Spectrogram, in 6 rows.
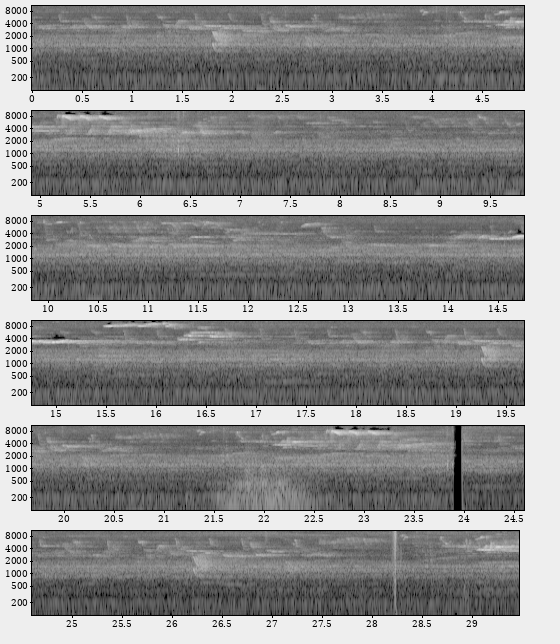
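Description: Birds chirping and calling, short high trills and whistles coming every few seconds over a steady low background noise. A brief low rumble comes about 22 seconds in.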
